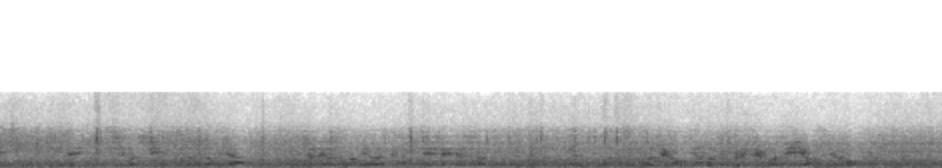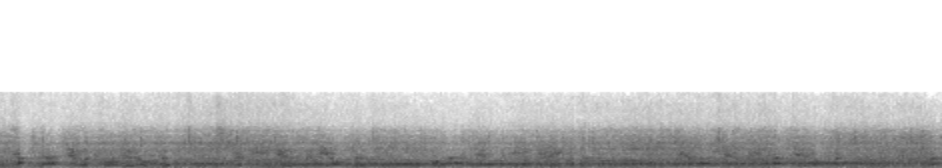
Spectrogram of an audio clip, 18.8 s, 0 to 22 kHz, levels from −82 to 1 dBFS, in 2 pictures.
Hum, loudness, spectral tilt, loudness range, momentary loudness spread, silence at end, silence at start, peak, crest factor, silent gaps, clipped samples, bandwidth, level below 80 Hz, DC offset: none; -22 LUFS; -4.5 dB/octave; 1 LU; 2 LU; 0 s; 0 s; -6 dBFS; 16 dB; none; under 0.1%; 10.5 kHz; -72 dBFS; under 0.1%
